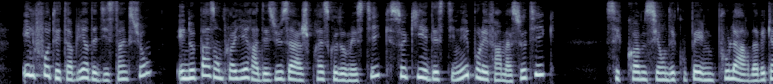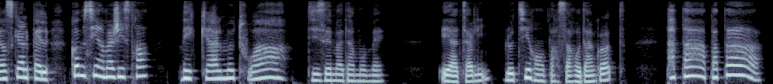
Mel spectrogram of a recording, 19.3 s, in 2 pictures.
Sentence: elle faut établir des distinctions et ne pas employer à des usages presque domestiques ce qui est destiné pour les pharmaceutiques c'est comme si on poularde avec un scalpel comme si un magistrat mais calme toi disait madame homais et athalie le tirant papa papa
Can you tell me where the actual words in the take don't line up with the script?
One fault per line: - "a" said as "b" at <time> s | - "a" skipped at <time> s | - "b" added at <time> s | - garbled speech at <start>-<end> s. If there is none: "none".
- "elle" said as "il" at 0.3 s
- "découpait une" added at 8.3 s
- "par sa redingote" added at 16.5 s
